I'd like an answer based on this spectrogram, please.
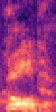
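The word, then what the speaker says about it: Golde: And is it Goldie that I'm pronouncing it? Golda.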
